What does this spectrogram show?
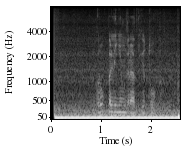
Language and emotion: Russian, neutral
